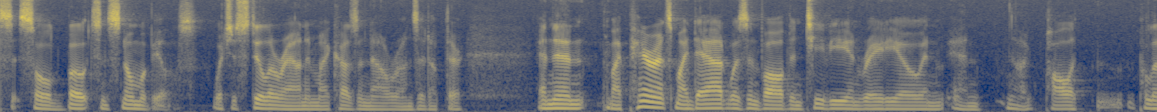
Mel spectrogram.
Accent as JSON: {"language": "English", "town": "Fairbanks", "region": "Alaska", "country": "United States", "tie": "born or raised there", "said": "I grew up in Fairbanks, and that's where it gets extremely cold"}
